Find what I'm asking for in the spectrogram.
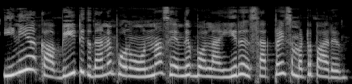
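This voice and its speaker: A squeaky, very high cartoon girl, eager and teasing, as a woman puts her on. She chatters fast, and the recording is dry and close. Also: lively intonation, a bit bright, no echo. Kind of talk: Tamil cartoon drama voicing.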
